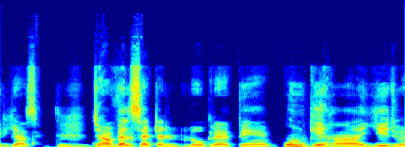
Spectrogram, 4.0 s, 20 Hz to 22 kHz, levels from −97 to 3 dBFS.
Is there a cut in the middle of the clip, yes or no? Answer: yes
